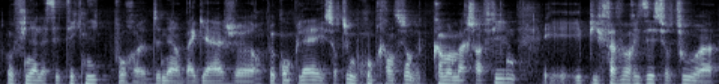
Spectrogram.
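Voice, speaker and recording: A man, giving halting, conversational interview answers and repeating words as he thinks. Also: fairly low pitch, fairly even intonation, mellow. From Geneva, Switzerland. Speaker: interview guest, filmmaker.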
